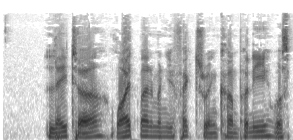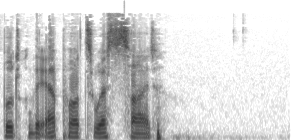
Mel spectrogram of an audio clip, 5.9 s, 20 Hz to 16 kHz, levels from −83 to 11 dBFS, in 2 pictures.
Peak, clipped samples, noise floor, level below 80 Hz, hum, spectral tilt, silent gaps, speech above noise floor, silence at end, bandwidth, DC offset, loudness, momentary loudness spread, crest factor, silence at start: 0 dBFS; under 0.1%; -56 dBFS; -38 dBFS; none; -3.5 dB/octave; none; 42 dB; 1.3 s; 11.5 kHz; under 0.1%; -13 LUFS; 8 LU; 16 dB; 0.45 s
